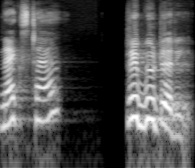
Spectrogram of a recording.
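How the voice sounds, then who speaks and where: A woman's voice: sits high, expressive, moderate pace, darkish tone, big-room sound. A woman teaching a vocabulary lesson, explaining English words in Hindi and repeating each term.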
